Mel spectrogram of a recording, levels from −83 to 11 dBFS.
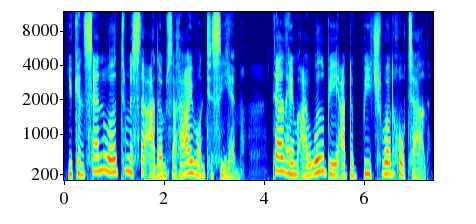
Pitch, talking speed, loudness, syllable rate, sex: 210 Hz, 180 wpm, -17 LUFS, 3.9 syllables/s, female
